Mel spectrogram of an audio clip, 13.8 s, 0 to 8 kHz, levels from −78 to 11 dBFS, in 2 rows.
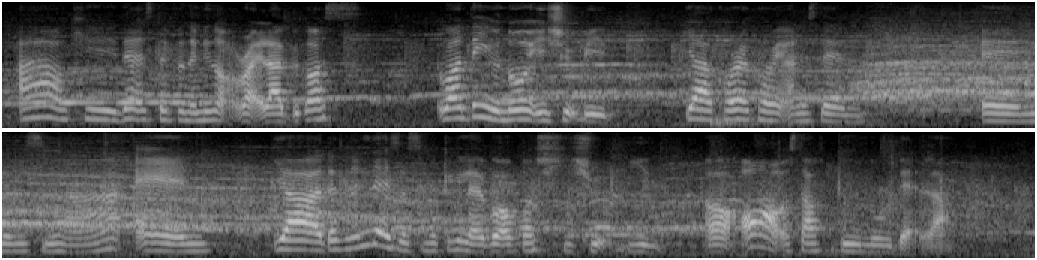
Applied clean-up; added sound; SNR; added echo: none; Cheering; 6 dB; none.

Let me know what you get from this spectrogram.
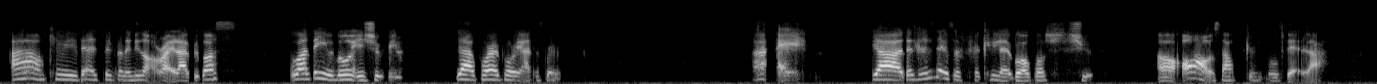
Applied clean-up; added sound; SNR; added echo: neural diffusion model UNIVERSE++.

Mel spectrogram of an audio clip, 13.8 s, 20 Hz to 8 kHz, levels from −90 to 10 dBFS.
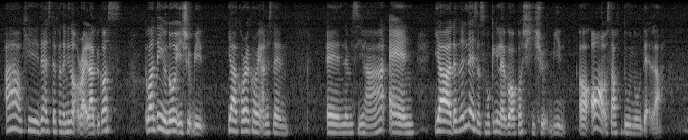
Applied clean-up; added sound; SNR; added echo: none; none; none; none.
